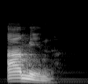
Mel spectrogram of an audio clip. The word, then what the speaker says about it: amin: It is the direction marker, indicating that the next word is where the act of calling has headed, and that is amin. Amin. Amin. Amin is spelled as A-M-I-N.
